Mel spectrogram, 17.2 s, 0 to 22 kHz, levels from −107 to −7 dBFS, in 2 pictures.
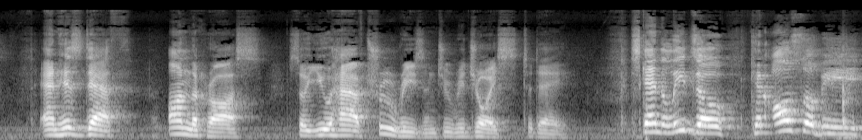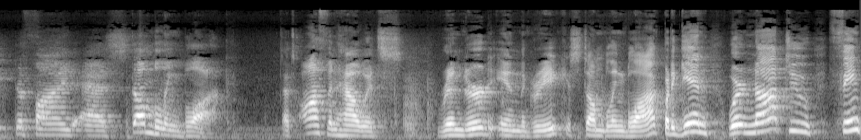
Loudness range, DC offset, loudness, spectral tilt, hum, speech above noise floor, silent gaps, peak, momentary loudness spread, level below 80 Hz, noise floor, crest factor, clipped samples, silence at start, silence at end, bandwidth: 6 LU; under 0.1%; -17 LUFS; -5 dB/octave; none; 34 dB; none; 0 dBFS; 15 LU; -58 dBFS; -51 dBFS; 18 dB; under 0.1%; 0.4 s; 0 s; 16 kHz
